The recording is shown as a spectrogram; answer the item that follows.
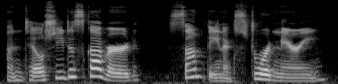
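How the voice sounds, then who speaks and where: A woman reading a children's picture book aloud as storyteller, with expressive, deliberate phrasing for young listeners. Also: mid-range voice.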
